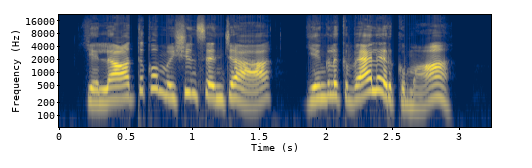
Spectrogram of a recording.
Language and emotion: Tamil, angry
